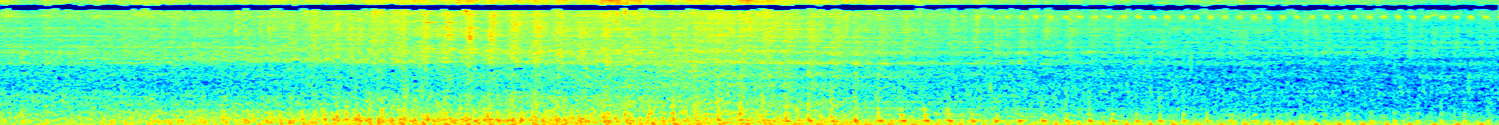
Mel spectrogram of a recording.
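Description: Passenger train coaches rolling past close by at speed, steel wheels clattering on the rails. The noise peaks about three to four seconds in, then fades with a regular clacking as the last coach goes by and recedes.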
